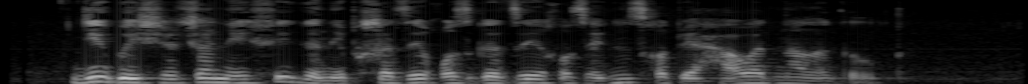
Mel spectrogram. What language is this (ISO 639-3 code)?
abk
